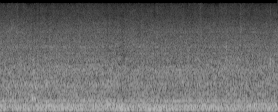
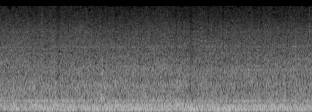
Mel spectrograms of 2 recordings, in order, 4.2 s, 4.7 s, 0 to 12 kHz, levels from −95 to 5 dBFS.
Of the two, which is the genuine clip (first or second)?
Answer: second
